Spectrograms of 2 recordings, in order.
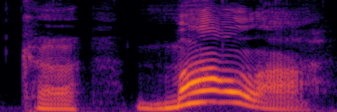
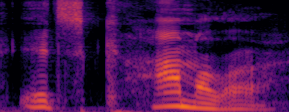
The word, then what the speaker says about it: Kamala: you know the Republicans the stupid Republicans intentionally mispronounce her name is Cala it's not it's Kamala and I occasionally slip and I assure you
